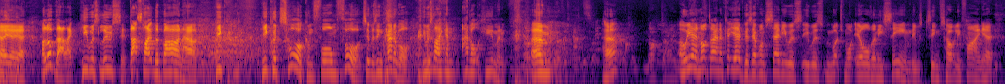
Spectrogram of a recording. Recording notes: Live at the Hippodrome. Live from The Hippodrome in London’s Leicester Square!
